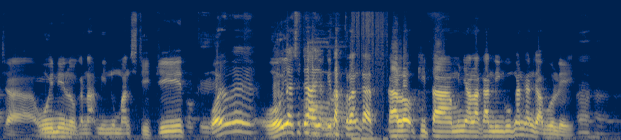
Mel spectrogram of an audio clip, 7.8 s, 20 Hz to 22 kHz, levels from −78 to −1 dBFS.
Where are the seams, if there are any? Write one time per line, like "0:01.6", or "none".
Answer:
0:04.8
